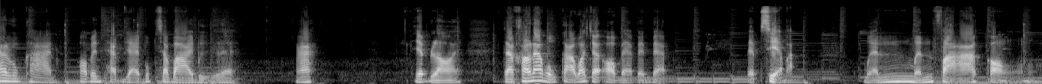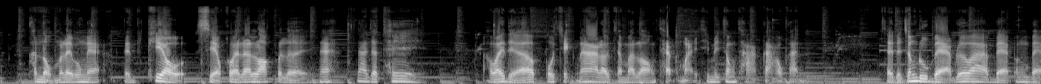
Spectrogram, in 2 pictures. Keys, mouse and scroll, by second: 1.2-2.5 drag, 2.9-4.0 scroll down 4, 5.1-5.6 scroll up 2, 14.6 ctrl+middle click, 15.0 ctrl+middle click, 16.2 middle click, 18.0-20.5 drag.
